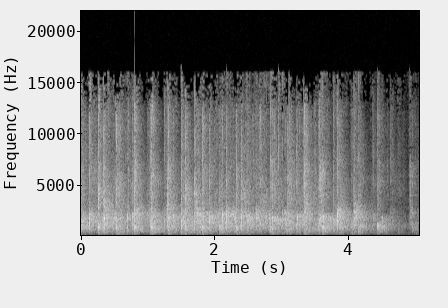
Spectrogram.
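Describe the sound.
An audience applauds a professor introduced to lecture on military and civil aircraft design. The clapping is dense and steady and tapers slightly toward the end.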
